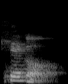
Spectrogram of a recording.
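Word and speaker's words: kugel: in Southern and Central Poland and Ukraine it's pronounced kiggle so the name right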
